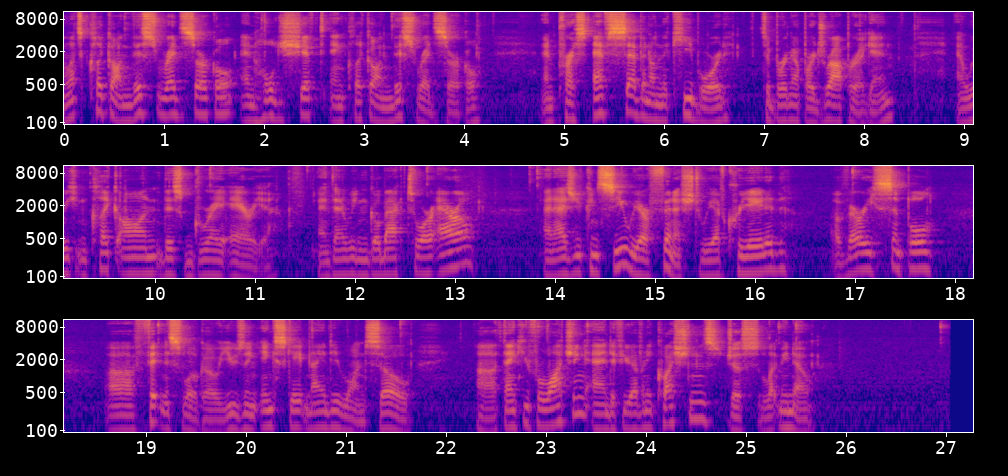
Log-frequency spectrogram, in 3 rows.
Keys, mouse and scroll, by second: 0.7 click, 3.4 shift+click, 6.1 F7, 10.5 click, 12.7 click, 13.9 click, 15.6-17.3 drag, 19.1 click, 21.7-23.3 ctrl+shift+drag, 23.5 ctrl+shift+click, 25.5 click, 27.1 click.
